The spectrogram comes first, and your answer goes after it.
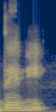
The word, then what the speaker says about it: देवी: आपको पता है कि हमारे उड़ीसा साइड में जो वी है ना उसको ब की तरह प्रोनाउंस किया जाता है इसलिए इसका नाम है देवी सो यह आपको क्लियर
